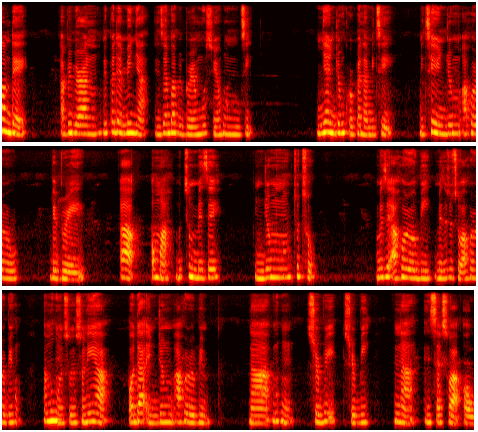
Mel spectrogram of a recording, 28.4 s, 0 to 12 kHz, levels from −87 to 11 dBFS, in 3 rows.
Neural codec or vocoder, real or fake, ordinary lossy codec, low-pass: none; real; none; 10.8 kHz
